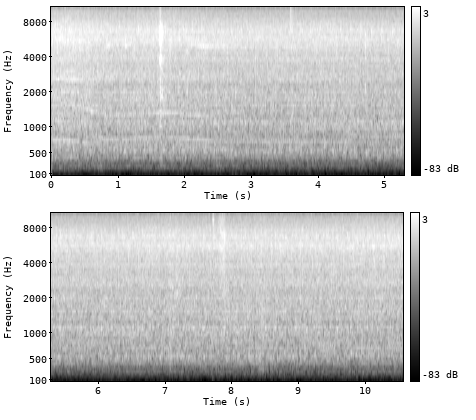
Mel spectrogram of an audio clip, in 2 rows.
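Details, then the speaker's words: 2006 Nissan Altima 3.5 VQ35DE with P0300 misfire under load, after repair, in reverse holding brake under load; even steady hum with no stumbles or missed beats, smooth running, no misfire. "Awesome. So everything's working fine with this vehicle."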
